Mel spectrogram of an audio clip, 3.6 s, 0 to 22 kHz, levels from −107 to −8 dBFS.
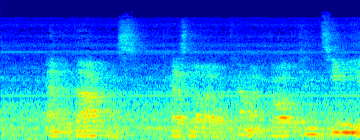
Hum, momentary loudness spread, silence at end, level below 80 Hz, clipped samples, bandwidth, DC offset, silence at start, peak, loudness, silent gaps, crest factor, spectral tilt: none; 11 LU; 0 s; -60 dBFS; under 0.1%; 13 kHz; under 0.1%; 0 s; -24 dBFS; -41 LUFS; none; 16 dB; -7 dB/octave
